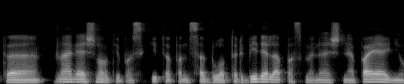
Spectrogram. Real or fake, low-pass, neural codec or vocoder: fake; 7.2 kHz; codec, 24 kHz, 0.9 kbps, WavTokenizer, large speech release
